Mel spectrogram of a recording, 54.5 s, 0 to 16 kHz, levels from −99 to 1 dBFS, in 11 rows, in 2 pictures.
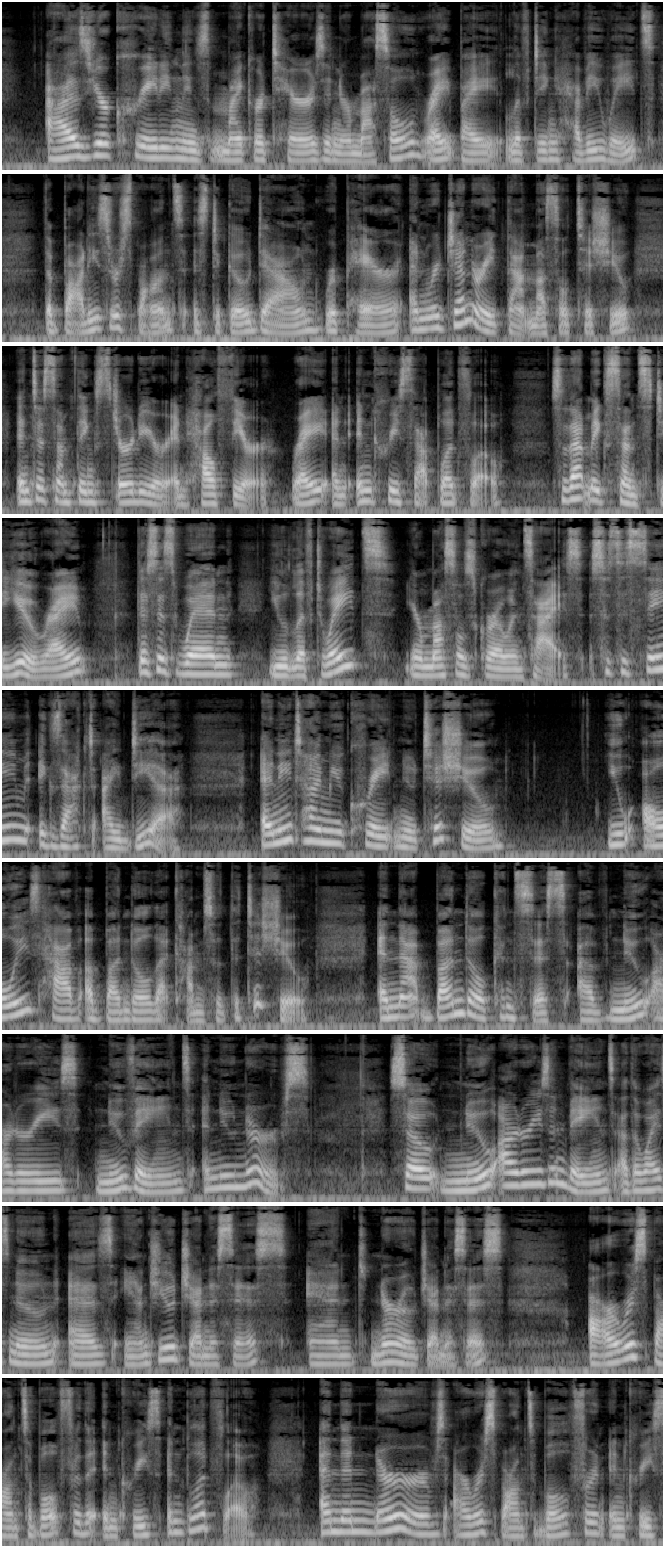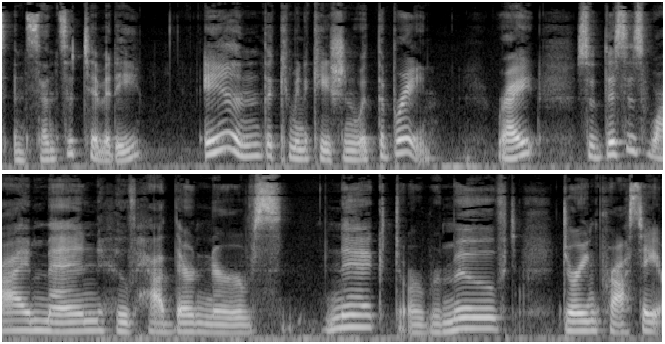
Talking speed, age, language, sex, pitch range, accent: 155 wpm, 30-49, English, female, 155-220 Hz, American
